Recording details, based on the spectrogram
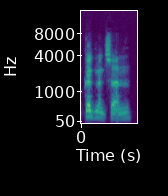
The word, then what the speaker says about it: Guðmundsson: which is kind of like, and then also the D in like Goodmanson, like it's G U, like for you it's easier to just spell it G U D but it's actually GU, and then there's a letter called if.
